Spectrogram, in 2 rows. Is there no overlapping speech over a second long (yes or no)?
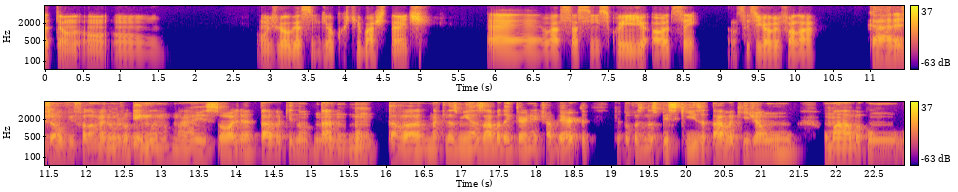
yes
